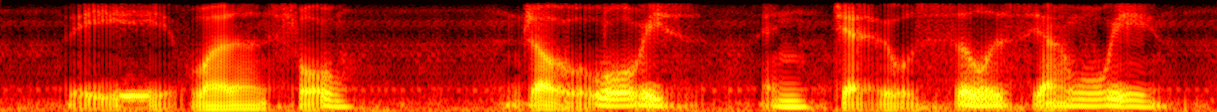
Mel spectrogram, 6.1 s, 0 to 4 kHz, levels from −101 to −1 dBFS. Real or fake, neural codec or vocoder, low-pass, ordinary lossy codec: fake; autoencoder, 22.05 kHz, a latent of 192 numbers a frame, VITS, trained on many speakers; 3.6 kHz; none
